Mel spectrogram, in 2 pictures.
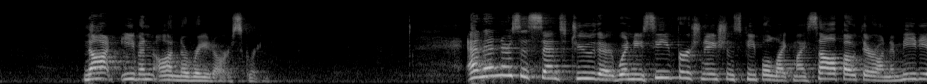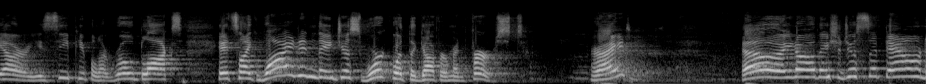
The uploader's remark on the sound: This episode presents a keynote talk. From Social Justice Week 2013.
